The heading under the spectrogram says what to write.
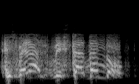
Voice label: aircraft damaged, mood med, speech; War Thunder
